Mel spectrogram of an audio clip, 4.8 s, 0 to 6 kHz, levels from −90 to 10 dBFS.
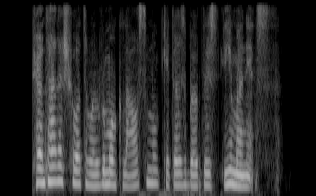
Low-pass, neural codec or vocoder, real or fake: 5.4 kHz; codec, 16 kHz in and 24 kHz out, 0.4 kbps, LongCat-Audio-Codec, two codebook decoder; fake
